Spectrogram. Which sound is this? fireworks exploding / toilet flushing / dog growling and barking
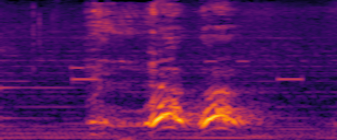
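dog growling and barking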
